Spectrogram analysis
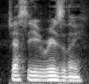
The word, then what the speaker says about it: Jessi Risley: Jessi Risley. As I said it right? You did.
